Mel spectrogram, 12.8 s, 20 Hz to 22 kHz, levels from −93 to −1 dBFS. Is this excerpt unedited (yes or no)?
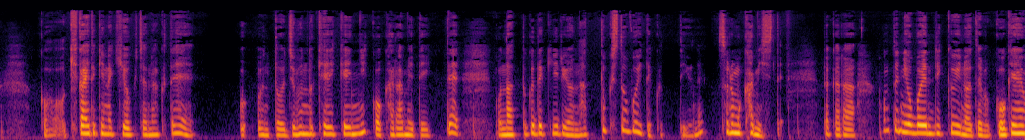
no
